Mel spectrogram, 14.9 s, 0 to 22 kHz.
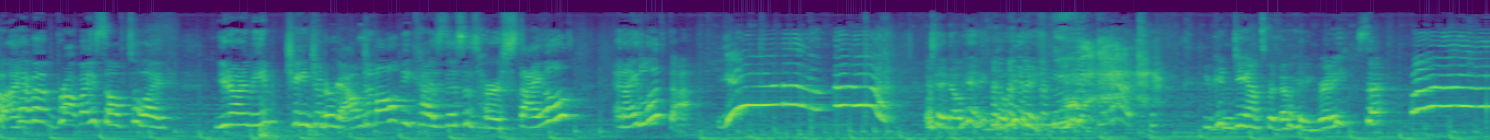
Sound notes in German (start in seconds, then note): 9.8 Gelächter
